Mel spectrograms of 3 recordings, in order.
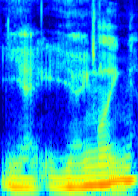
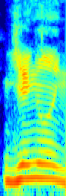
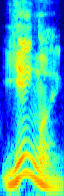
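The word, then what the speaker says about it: Yuengling: Yangling. Yingling. Yeah, Yingling.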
